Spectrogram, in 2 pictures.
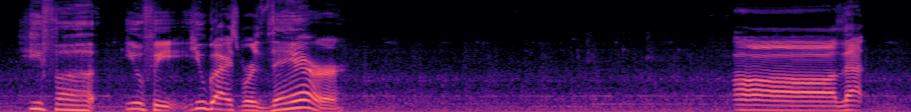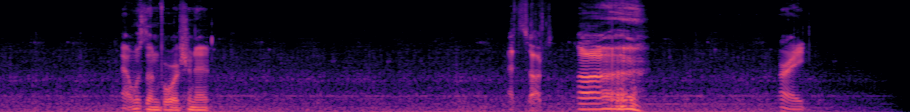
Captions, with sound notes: Tifa. Yuffie... You guys were there!... Awww, that- that was unfortunate... That sucked *groans* Alright...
